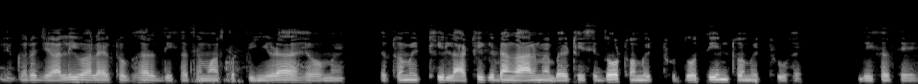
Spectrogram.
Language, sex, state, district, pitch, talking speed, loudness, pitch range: Chhattisgarhi, male, Chhattisgarh, Jashpur, 100 Hz, 205 wpm, -21 LUFS, 95-105 Hz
